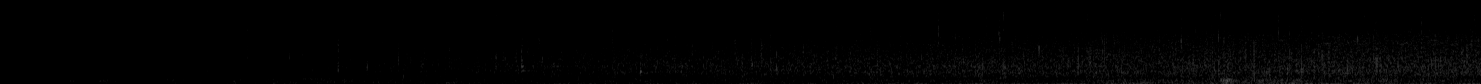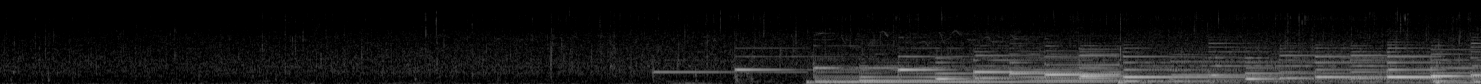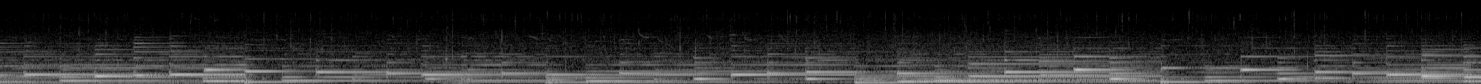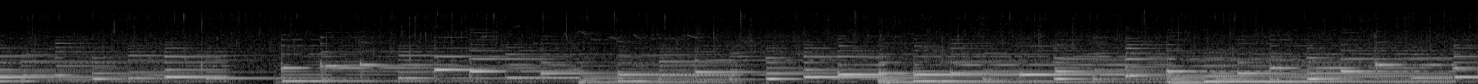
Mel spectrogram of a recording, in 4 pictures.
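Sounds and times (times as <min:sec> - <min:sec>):
piano piece: 0:21.4 - 0:59.2.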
